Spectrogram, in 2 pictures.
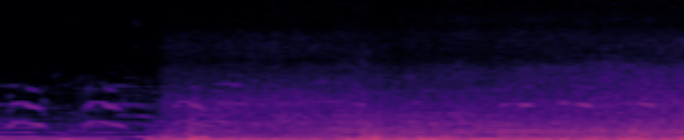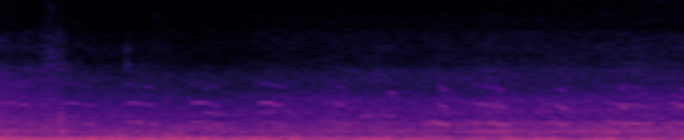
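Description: Surf washing in over the sand, with wind buffeting the microphone, cutting in suddenly under a second in. Faint music plays underneath.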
